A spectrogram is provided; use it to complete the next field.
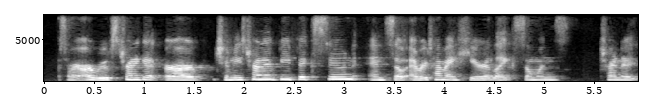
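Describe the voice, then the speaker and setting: A woman mumbles at a moderate pace in a bright, sharp tone, her medium pitch held to fairly even intonation. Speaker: nursing student tutor. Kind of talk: tutoring session. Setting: video call. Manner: mumbling.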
